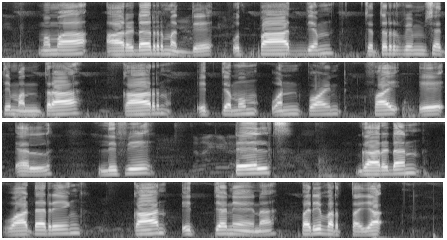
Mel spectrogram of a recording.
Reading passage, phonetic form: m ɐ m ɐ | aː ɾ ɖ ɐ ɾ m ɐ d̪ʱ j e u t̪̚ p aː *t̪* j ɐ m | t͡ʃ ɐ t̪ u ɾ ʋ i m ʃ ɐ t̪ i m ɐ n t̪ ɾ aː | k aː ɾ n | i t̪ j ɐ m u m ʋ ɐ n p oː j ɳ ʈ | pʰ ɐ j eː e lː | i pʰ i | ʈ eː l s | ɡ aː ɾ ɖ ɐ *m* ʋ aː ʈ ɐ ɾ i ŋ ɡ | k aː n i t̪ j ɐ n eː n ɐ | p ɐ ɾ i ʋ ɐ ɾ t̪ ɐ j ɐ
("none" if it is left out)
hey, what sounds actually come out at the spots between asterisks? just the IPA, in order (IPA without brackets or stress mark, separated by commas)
d̪, n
